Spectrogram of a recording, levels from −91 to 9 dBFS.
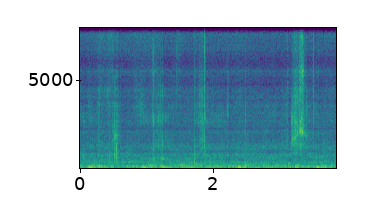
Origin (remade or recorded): remade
